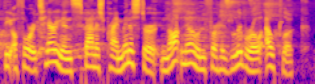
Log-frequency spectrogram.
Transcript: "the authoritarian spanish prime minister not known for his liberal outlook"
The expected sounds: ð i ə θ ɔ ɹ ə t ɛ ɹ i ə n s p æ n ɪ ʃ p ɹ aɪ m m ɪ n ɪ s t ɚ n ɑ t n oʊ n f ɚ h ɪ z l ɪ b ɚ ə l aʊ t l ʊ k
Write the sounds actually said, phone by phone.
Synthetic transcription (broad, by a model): ð i ə θ ɔ ɹ ə t ɛ ɹ i ə n s p æ n ɪ ʃ p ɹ aɪ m m ɪ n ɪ s t ɚ n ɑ t n oʊ n f ɚ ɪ z l ɪ b ɚ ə l aʊ t l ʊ k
